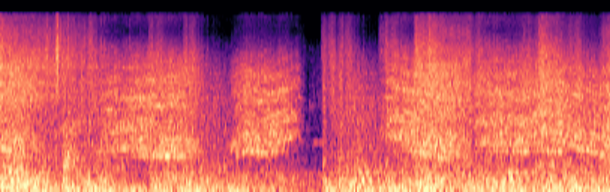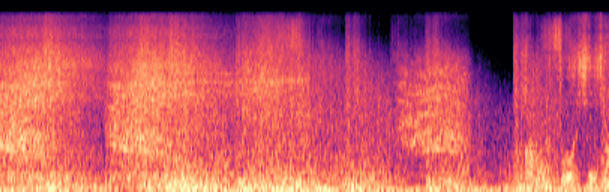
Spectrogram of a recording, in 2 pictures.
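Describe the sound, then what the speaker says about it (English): Rapid gunfire and booming explosions from a StarCraft battle, a dense and continuous loud barrage with bursts of impacts, a brief lull near the three-second mark, then sustained fighting again. "Our forces are under attack."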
